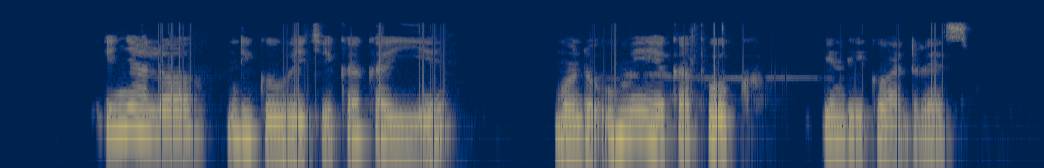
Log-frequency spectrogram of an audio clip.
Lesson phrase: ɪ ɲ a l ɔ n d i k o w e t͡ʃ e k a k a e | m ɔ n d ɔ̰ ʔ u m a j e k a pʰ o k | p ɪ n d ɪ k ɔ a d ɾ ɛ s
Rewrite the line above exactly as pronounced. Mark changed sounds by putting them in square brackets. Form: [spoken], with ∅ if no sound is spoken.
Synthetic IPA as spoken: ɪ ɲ a l ɔ n d i k o w e t͡ʃ e k a k a e | m ɔ n d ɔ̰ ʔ u m [e] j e k a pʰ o k | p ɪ n d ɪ k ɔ a d ɾ ɛ s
